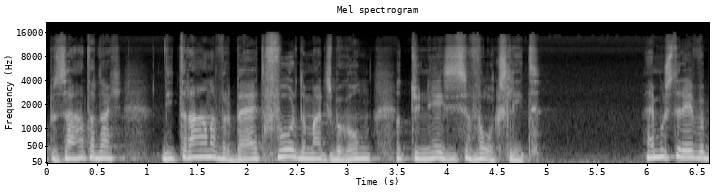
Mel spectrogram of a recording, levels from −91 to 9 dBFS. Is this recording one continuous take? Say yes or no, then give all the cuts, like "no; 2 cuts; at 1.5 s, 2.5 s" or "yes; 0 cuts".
no; 3 cuts; at 1.3 s, 2.2 s, 3.5 s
